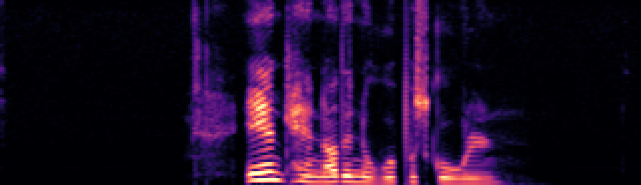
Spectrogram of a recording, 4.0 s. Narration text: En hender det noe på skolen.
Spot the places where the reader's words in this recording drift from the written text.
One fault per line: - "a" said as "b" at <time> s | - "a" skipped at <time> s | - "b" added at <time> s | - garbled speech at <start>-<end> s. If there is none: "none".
none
